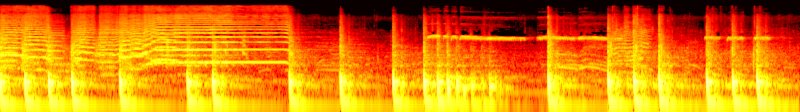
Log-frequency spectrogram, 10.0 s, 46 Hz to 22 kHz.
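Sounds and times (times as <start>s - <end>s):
brass phrase: 0.0s - 3.9s, 7.6s - 8.4s
drum beats: 0.0s - 10.0s.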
